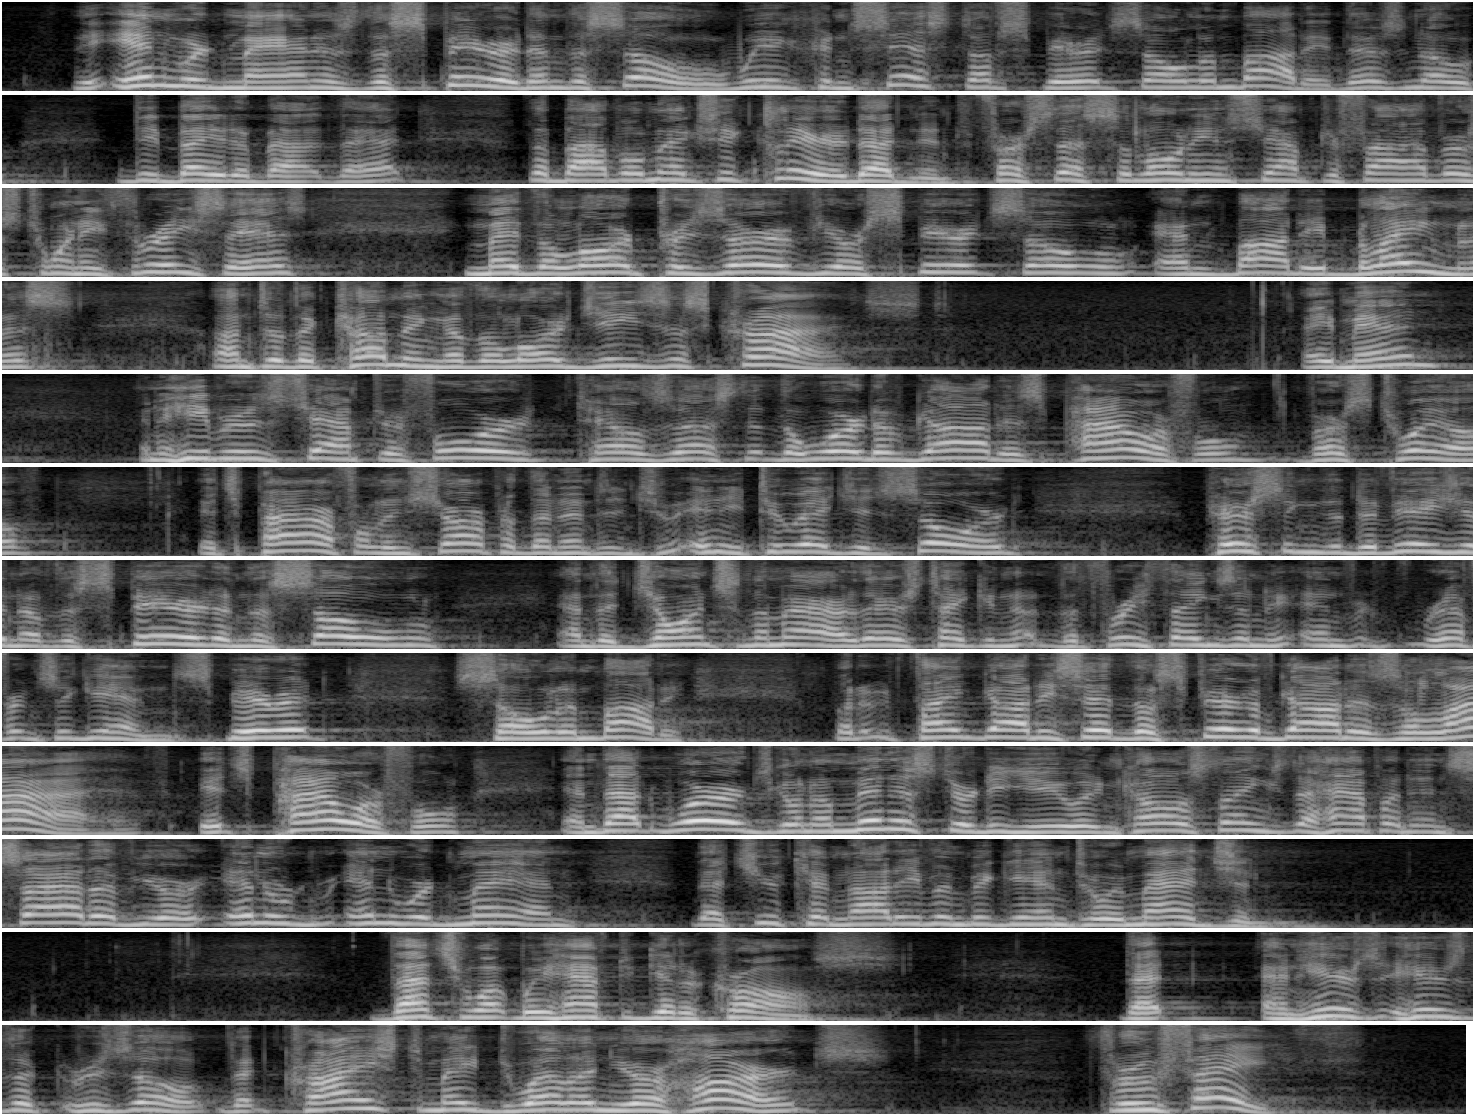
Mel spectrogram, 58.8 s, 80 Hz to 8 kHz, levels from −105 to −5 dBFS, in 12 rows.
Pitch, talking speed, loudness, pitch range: 215 Hz, 165 wpm, -32 LUFS, 195-230 Hz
